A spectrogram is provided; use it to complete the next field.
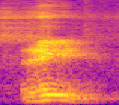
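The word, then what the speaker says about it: read: में क्या होता है रीड में तीनों फम का स्पेलिंग सेम रहता है लेकिन बोलने के समय फर्स्ट फम को रीड बोलते हैं और सेकंड और थर्ड को रेड बोलते हैं लेकिन स्पेलिंग वही रहेगा तो आई रेड अ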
